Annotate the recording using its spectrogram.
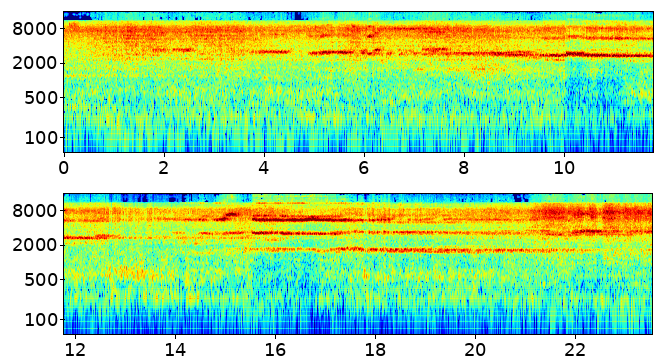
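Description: A passenger train rushes past close by with a loud, steady roar.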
